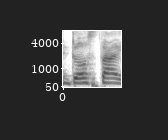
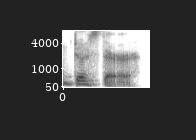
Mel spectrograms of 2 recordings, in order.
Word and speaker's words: duster: God knew then you would not say dosta in his class he would send you out it would say duster just so you pronounce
